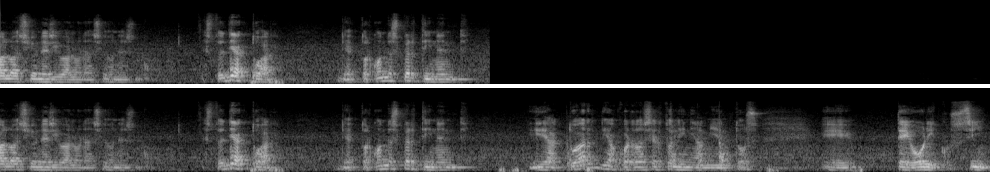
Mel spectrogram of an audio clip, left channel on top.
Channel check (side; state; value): left; drops out; at 4.9 s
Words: y valoraciones, no. Esto es de actuar cuando es pertinente y de actuar de acuerdo a ciertos lineamientos teóricos, sí,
